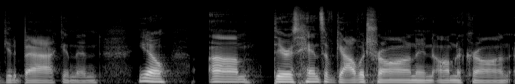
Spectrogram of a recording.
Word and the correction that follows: Unicron: Oh, wait, no, it's not. How do you say it? Is it Omnicron? – Unicron. – Unicron. Thank you.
